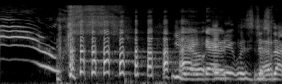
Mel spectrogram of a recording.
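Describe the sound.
Cats fighting late at night: a long falling wail, then a rapid run of pulsed, clipped cries, then drawn-out, wavering yowls. The calls are loud and harsh throughout.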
